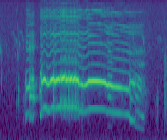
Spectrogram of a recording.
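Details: Rooster crowing: a short rough opening note, then a loud, long, steady, clear cry held for nearly two seconds, ending in a falling tail, in quiet surroundings.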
